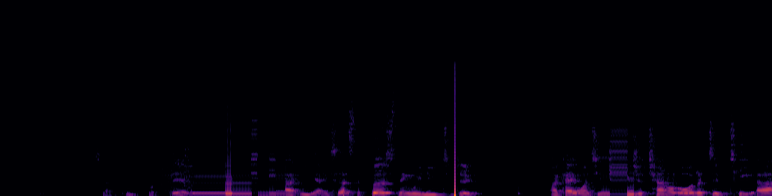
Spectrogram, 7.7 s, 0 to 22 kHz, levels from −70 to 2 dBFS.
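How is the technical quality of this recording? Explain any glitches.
It's got a few clear problems, mostly reception burbling, plus a couple of buzzy patches and one sharp bang.

DAB burbling shows up at 1.44 to 1.59 s, 3.43 to 3.57 s, 5.15 to 5.50 s and 7.1 to 7.31 s. Weak reception lets bit errors slip into the audio data, so individual frequency bands jump around, giving short blips of noise in single bands.

The robotic sound from repeated short buffers runs from 1.91 to 2.85 s, fully taken over, and from 6.02 to 6.36 s, mostly taken over. It's a rigid 66.7 Hz metallic buzz, likely from the last 15 ms being looped while fresh audio failed to arrive.

At 4.54 s there's a single loud bang. That's invalid numbers at full scale: a bad calculation pinned a 2.9 ms block to maximum level, which fits a 128-sample block.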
